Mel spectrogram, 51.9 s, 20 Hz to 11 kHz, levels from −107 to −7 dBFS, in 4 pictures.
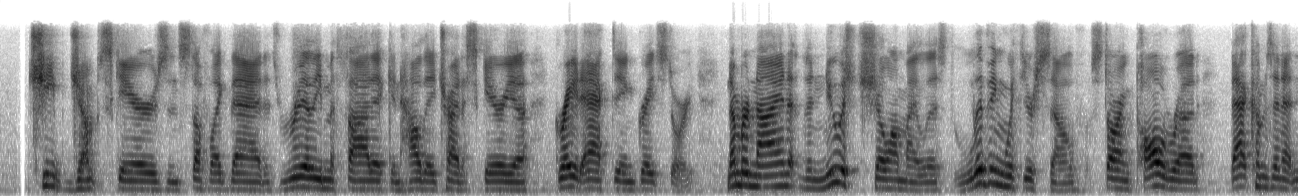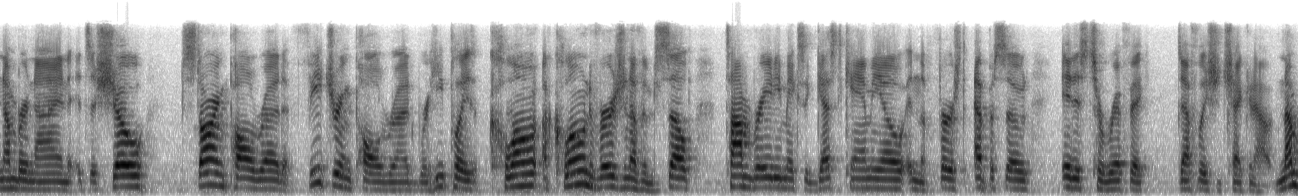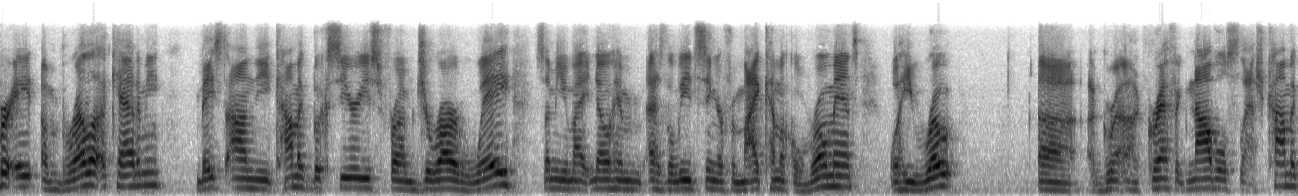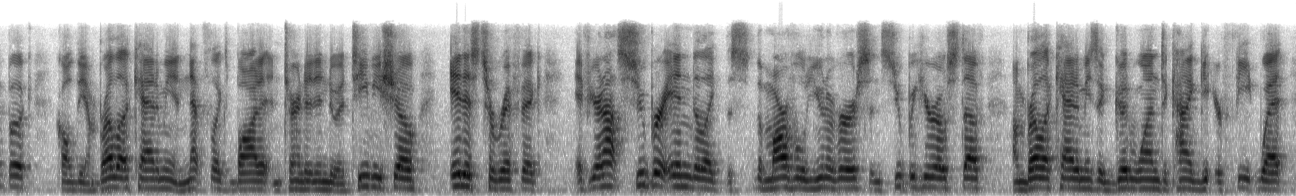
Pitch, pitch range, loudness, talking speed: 150 Hz, 140-170 Hz, -18 LUFS, 185 wpm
